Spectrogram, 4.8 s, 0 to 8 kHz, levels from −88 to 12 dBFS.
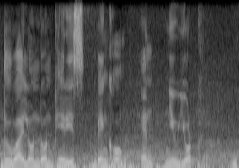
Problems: constant background noise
